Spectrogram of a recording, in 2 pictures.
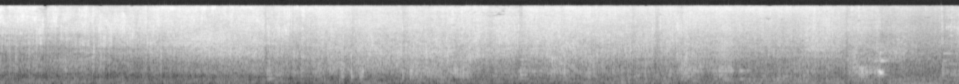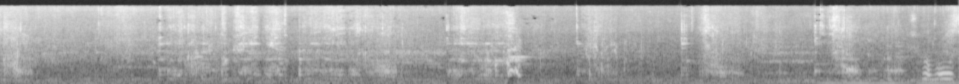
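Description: Fresh spinach and water go into a pan for a palak chicken curry, giving a steady loud sizzle with frequent stirring scrapes and utensil clinks against the pan throughout, with no talk.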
